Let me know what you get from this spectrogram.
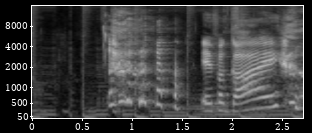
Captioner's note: laughing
